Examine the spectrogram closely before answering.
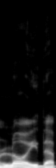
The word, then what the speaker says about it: Loida: manifestó primero tu abuela nosotros pronunciaremos este nombre como loida pero en griego es lo viví y tu madre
